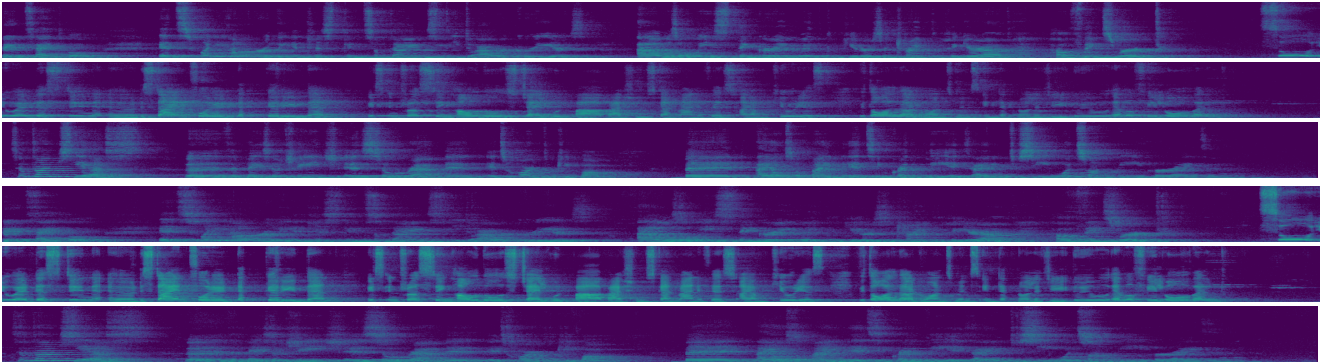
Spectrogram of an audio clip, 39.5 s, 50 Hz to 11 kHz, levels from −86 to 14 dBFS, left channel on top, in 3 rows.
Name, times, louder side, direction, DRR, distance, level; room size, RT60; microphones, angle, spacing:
voice 1, 0.0-5.8 6.3-11.6 26.5-27.7 28.2-32.4 33.0-38.7, left 1 dB, 90° left, -5 dB, 4.3 m, -39 dB
voice 2, 12.6-16.5 16.8-25.5, right 4 dB, 60° right, 11 dB, 0.6 m, -31 dB
21.5 x 13.5 x 3.4 m, 1.4 s
head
